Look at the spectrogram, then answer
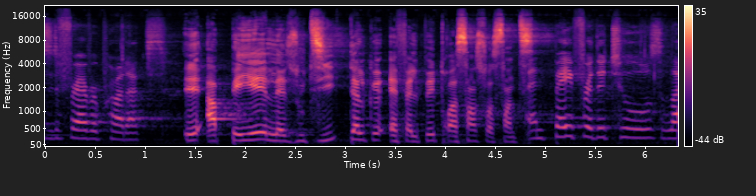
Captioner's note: continues in French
